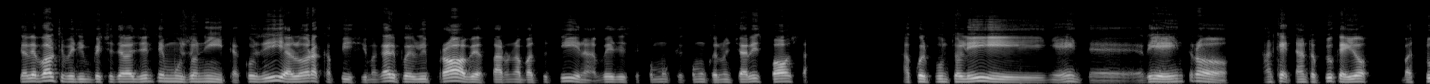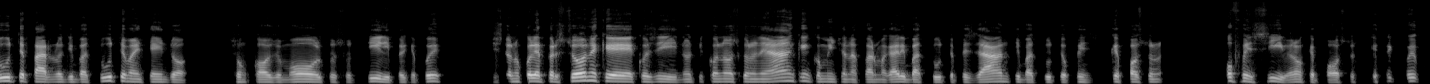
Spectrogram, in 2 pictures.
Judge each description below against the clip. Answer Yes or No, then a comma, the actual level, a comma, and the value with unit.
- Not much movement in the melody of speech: No, average, 3.3 semitones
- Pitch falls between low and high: No, low, 125 Hz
